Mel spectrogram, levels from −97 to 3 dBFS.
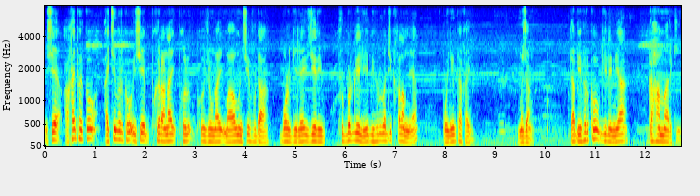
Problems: constant background noise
